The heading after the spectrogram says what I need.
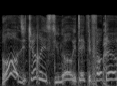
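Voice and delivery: put-on French accent, pitched high and gushing; French tourist. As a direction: play a delighted French tourist. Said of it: "are like".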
